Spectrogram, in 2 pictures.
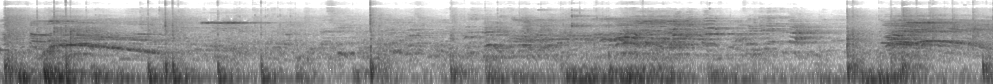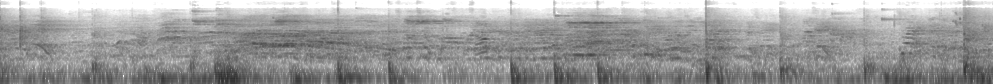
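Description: Young women and men call out and chatter in a large echoing hall.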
